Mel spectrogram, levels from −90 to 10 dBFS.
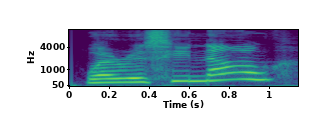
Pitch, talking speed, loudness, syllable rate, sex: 310 Hz, 210 wpm, -14 LUFS, 7.9 syllables/s, female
